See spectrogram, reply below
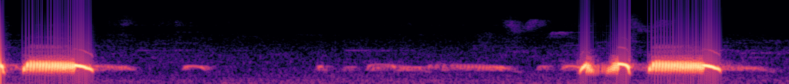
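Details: Spotted dove song in the Vietnamese thổ pha đồng voice style, used for training birds: low hoarse coos in short bursts, a loud opening phrase, quieter murmuring, then a two-part loud coo ending.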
